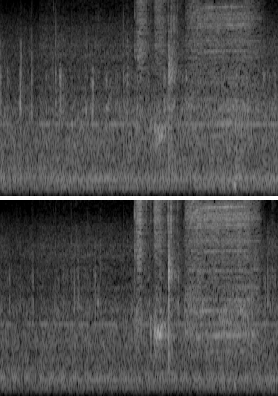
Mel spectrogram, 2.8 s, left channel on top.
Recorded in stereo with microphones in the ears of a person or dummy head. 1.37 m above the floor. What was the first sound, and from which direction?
A camera shutter, 60° right (ahead or behind).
